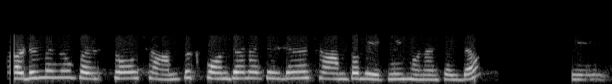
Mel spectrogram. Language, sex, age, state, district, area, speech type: Punjabi, female, 18-30, Punjab, Ludhiana, rural, conversation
